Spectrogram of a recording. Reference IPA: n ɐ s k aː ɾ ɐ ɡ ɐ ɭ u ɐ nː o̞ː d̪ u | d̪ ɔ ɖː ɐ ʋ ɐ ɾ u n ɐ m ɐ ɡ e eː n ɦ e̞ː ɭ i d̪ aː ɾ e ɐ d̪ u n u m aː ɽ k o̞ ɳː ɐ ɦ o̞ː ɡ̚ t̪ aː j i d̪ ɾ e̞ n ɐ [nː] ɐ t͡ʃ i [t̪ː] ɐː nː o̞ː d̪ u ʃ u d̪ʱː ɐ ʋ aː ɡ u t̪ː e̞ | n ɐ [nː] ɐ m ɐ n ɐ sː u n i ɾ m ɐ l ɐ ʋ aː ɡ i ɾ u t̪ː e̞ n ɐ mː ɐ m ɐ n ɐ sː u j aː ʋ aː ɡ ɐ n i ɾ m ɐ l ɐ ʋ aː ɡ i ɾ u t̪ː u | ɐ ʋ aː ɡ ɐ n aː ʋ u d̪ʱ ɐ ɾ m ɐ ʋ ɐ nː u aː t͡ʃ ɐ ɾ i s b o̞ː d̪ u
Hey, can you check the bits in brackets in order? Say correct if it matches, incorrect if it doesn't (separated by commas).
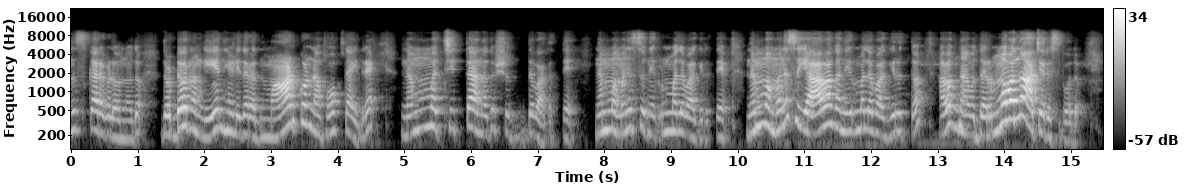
incorrect, correct, incorrect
